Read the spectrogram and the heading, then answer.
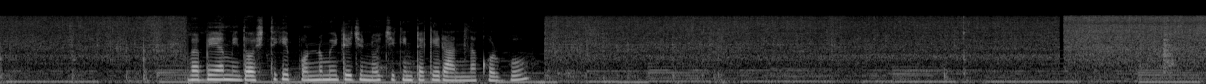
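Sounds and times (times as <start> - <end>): minced meat sizzling in a pan: 0.0 - 1.9, 5.5 - 12.0
soft slow background music: 0.0 - 12.0.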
